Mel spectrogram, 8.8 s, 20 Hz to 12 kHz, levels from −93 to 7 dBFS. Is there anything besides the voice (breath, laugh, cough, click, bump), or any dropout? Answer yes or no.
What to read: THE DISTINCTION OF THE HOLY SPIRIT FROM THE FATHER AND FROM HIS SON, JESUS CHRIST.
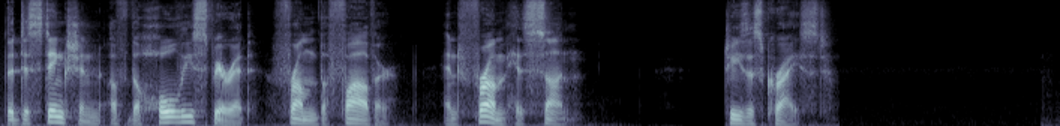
no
